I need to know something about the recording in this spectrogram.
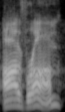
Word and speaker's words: Avram: The word Avram, that's the way the Hebrew's pronunciation of his first name, Avram means exalted father.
